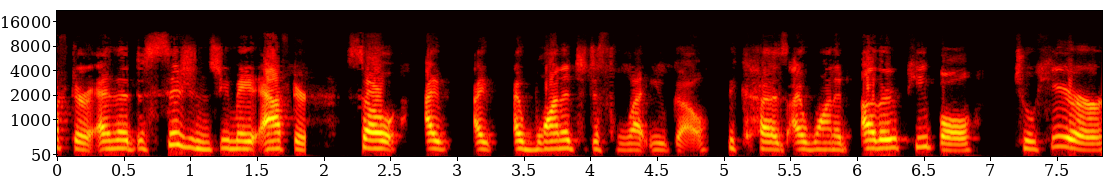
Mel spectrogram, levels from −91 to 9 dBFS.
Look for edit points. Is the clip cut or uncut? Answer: cut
